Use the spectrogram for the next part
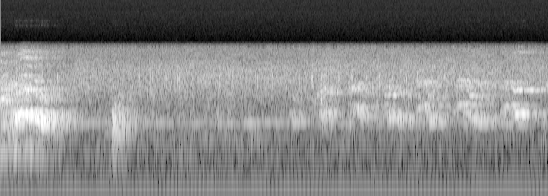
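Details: Grand Basset Griffon Vendéen puppies from the van de Viersenhoeve litter give a short, strained whine at the start, then a brief yelp. Several softer overlapping whimpers follow toward the end, over a low background hum.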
